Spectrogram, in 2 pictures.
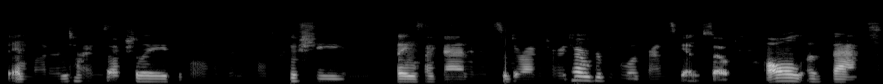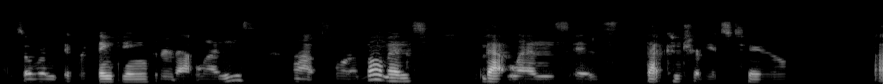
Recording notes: Forgive the audio quality in this episode!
